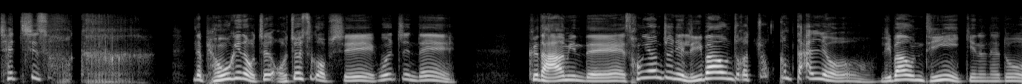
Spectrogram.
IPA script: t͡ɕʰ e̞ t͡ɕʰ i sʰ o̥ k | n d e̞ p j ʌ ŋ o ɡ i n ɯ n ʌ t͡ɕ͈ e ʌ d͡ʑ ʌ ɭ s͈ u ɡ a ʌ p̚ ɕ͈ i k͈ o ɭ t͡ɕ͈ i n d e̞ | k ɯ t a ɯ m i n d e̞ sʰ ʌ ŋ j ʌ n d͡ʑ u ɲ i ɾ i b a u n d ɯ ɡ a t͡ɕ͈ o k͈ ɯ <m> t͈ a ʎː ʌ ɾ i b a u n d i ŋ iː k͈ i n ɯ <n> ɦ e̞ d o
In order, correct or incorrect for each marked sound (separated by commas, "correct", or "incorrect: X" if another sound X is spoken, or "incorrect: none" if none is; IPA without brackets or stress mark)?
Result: correct, correct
